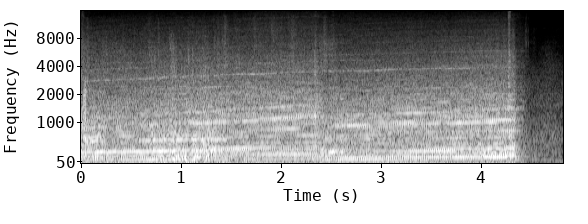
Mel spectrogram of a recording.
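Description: A BMW race car engine in Assetto Corsa Competizione holds a loud, steady high-revving drone with shifting tones, then cuts off abruptly near the end, leaving only faint background.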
